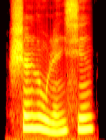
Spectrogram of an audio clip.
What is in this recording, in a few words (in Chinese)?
"深入人心", Chinese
